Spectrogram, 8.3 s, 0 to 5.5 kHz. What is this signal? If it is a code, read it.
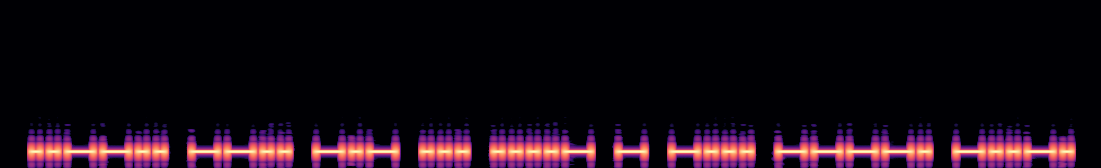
Morse code, heard as a keyed tone, about 18 wpm, 550 Hz. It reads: ?ZKS4TB9/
